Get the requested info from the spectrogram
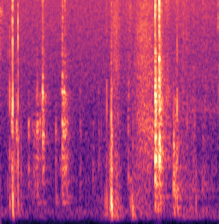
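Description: Light, scattered clicks and taps of plastic toy figures being handled against a plastic toy kitchen set, a few small knocks about half a second apart.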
